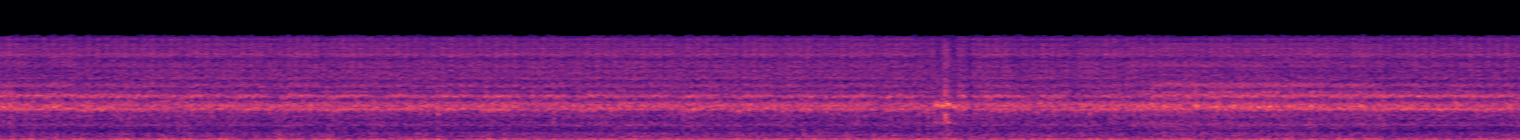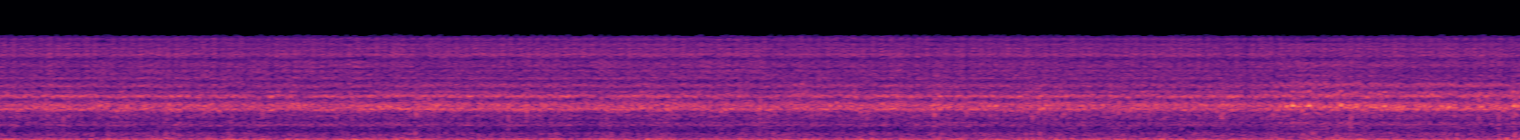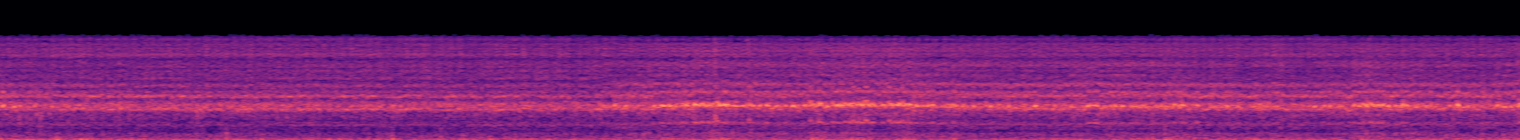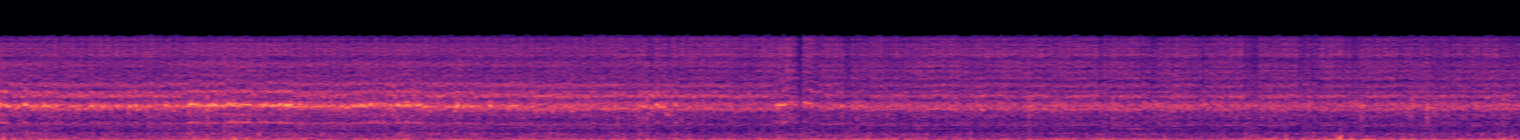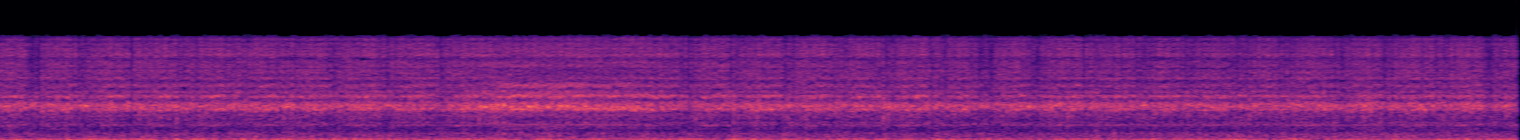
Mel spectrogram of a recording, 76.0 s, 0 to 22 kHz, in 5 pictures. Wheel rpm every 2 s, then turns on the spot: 120, 110, 120, 120, 120, 110, 120, 120, 120, 110, 110, 110, 110, 110, 110, 110, 110, 110, 120, 110, 110, 110, 110, 110, 110, 110, 120, 120, 120, 120, 120, 120, 120, 110, 110, 110, 120, 110.
none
